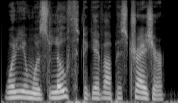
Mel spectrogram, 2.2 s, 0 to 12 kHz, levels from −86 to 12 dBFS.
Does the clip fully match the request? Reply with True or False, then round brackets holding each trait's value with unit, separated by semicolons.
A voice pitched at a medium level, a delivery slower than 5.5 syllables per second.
False (175 Hz; 5.6 syllables/s)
